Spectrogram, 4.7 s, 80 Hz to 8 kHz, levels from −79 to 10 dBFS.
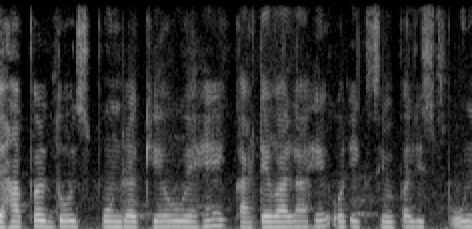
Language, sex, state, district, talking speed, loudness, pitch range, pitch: Hindi, female, Odisha, Nuapada, 205 wpm, -18 LUFS, 180-195 Hz, 185 Hz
